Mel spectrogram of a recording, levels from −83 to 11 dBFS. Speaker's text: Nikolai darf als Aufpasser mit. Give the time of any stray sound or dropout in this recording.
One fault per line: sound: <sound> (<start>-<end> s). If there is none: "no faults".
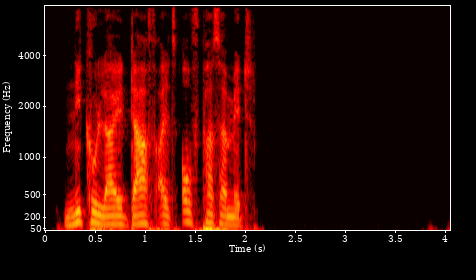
no faults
